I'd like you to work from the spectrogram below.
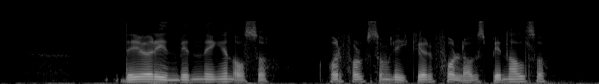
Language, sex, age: Norwegian, male, 23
